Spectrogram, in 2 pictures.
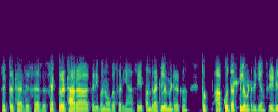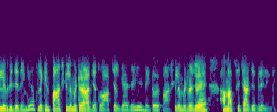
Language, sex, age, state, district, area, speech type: Urdu, male, 30-45, Uttar Pradesh, Gautam Buddha Nagar, urban, conversation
